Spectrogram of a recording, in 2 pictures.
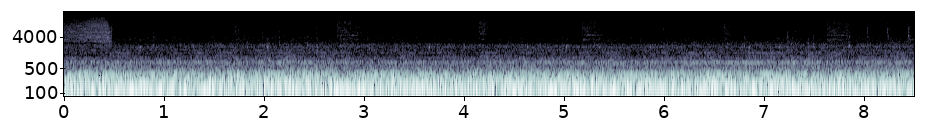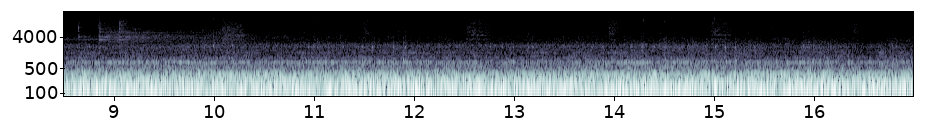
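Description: Cabin sound of a Boeing 777-300 on its takeoff roll: the jet engines at takeoff thrust and the wheels on the runway make a loud, steady rumble. Light knocks come about once a second as the aircraft accelerates.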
